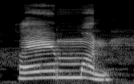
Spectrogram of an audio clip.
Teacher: Konsan lateral ada L. Bunyi ini dihasilkan dengan lidah menyentuh langit-langit mulut di bagian depan membiarkan udara mengalir di sisi lidah. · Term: Konsonan lateral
